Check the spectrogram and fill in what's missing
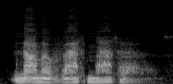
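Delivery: a touch of a refined Englishman, unhurried; soft cultured English voice. A narrator's reading. David reassuring Lestat, soft cultured English voice. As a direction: quietly voice the composed English gentleman. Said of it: "he said in that soft, cultured English voice".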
